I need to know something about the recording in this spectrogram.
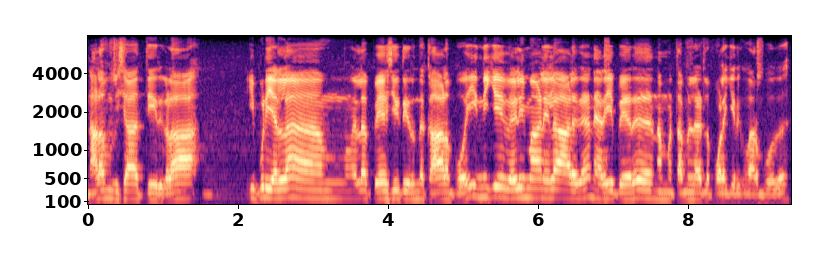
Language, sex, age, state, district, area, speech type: Tamil, male, 30-45, Tamil Nadu, Coimbatore, rural, spontaneous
